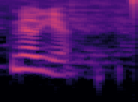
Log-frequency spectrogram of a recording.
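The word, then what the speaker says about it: milieu: Uh, very much the Unitarian Mealoo Millu. Is that how you say it? Me? Millu.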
